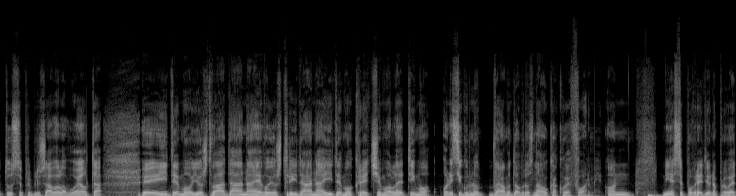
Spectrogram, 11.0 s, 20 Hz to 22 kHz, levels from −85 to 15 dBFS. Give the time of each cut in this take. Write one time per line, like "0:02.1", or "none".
none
